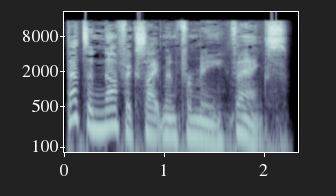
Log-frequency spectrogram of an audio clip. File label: enough excite, scientist female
